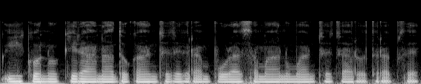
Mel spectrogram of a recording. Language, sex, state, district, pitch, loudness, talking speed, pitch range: Maithili, male, Bihar, Katihar, 120 Hz, -14 LUFS, 200 wpm, 120-125 Hz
